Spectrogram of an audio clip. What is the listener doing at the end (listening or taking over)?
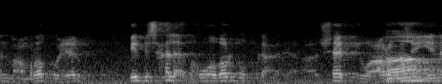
listening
